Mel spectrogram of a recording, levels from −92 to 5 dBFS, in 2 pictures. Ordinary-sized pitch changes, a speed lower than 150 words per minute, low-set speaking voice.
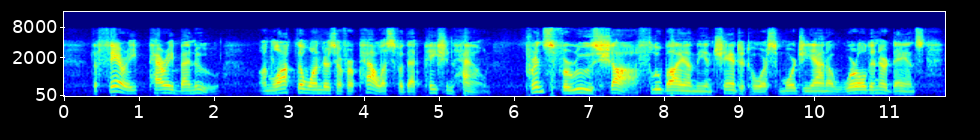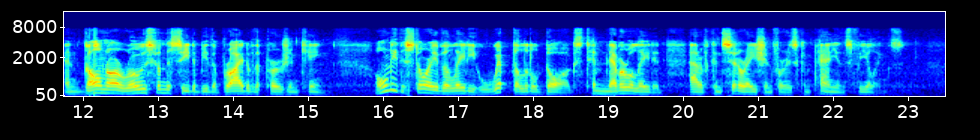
No: average, 4.7 semitones; average, 160 wpm; low, 120 Hz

